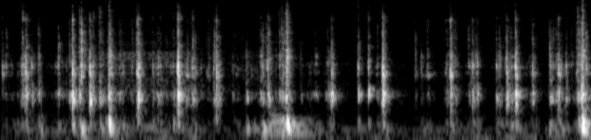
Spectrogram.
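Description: Both hands type rapidly with their fingertips on a white full-size mechanical keyboard with plastic keycaps resting on a desk. Around twenty crisp, bright clicks come in quick, uneven bursts, each dying away almost at once, with no low thump beneath them.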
